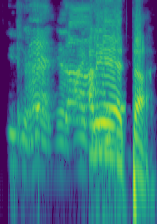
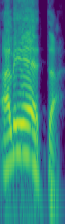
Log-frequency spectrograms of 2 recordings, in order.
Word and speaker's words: Alietta: Well, I mean, my uh my last name, Alietta. Uh nobody nobody can can pronounce it or spell it, so I I understand. Alietta. Exactly. Fetta. Alietta.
